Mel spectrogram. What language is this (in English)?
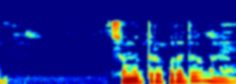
Santali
